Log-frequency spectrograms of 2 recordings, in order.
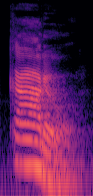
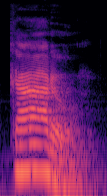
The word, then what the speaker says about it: caro: R Dean right now if it's one R followed by a vow it is very soft like in the word expensive which is Caro Caro so an expensive car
